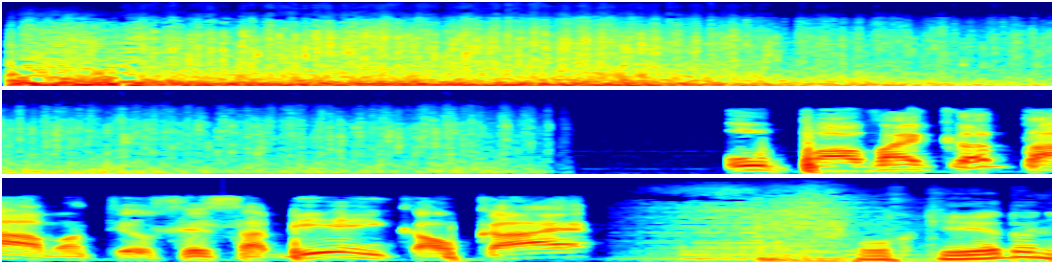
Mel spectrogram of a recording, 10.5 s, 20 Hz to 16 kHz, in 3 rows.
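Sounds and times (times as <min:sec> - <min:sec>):
massive MOAB bomb explosion with rolling crackling rumble: 0:00.0 - 0:05.4
speech: 0:06.0 - 0:10.4.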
